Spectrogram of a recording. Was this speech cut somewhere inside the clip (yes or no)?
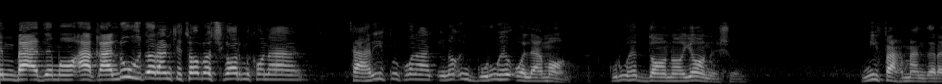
no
